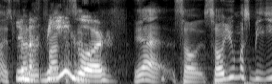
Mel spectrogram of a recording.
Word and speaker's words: Igor: Like, it's Igor. It's pronounced Igor. I thought it was Igor.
